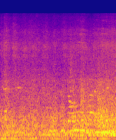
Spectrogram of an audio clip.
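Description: Passenger train running along the track, heard from an open carriage window: a steady low rumble of wheels and coaches.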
